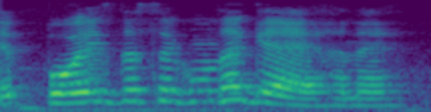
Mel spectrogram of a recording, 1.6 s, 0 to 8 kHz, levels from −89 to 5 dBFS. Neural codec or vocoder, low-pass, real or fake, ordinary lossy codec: none; 7.2 kHz; real; none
